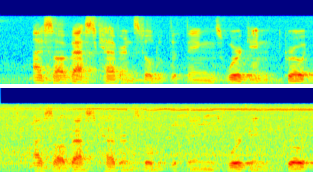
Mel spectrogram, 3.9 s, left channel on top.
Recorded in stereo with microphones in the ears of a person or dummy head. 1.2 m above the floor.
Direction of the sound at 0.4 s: 15° left (ahead or behind).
